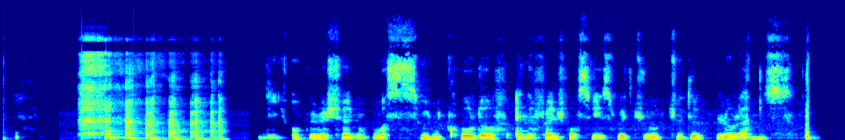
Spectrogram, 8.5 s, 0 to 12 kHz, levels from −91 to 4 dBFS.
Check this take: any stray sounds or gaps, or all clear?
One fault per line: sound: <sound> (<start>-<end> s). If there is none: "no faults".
sound: laugh (0.8-2.3 s)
